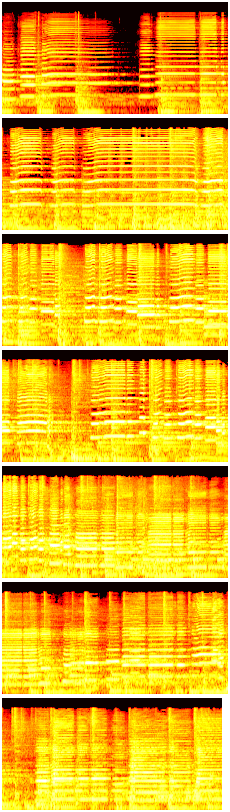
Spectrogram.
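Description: Harmonica playing a blues melody, with notes bent so that they slide in pitch. There is a brief break about two seconds in, and then the playing runs on without pause.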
